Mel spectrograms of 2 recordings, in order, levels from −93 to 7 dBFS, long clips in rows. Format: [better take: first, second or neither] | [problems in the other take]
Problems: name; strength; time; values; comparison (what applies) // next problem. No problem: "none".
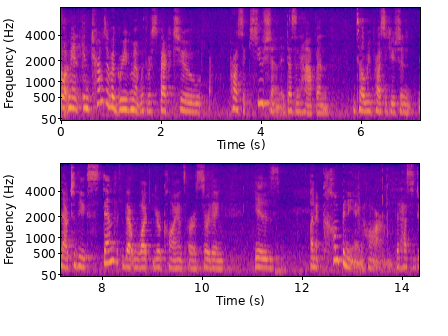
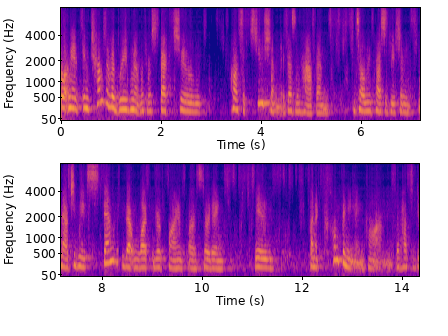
first | noise reduction (neural separator model SepFormer DNS4)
